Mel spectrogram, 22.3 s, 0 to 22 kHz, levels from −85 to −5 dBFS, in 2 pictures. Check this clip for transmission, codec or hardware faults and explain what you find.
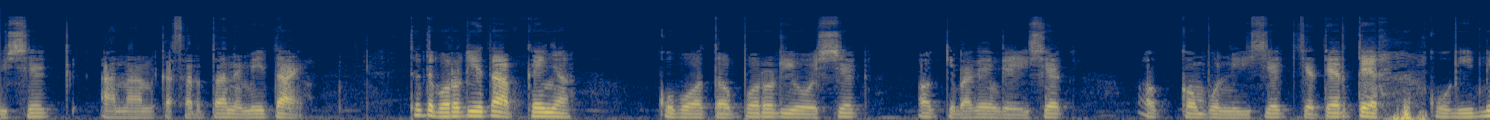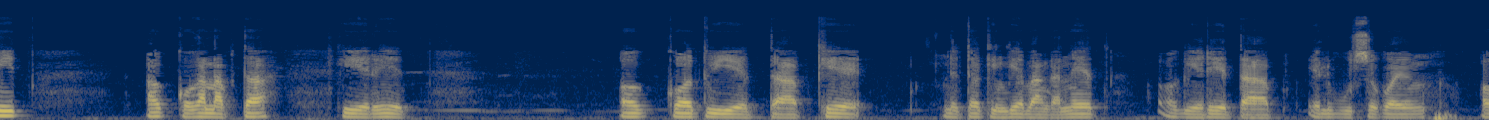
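There's one fault, and it runs through the whole clip. Nothing comes through above 12.3 kHz, and the s sounds are gritty and a bit metallic, almost lispy. That's likely HE-AAC compression at a low bitrate, something around 16 kbps, where the treble isn't coded but rebuilt by copying lower bands upward. Its harmonics don't line up with the real ones.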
